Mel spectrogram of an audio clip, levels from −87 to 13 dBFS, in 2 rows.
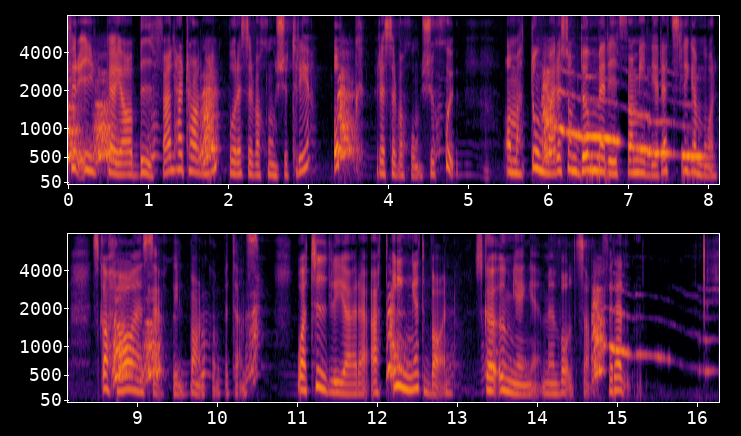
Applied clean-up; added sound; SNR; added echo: neural mask model RNNoise.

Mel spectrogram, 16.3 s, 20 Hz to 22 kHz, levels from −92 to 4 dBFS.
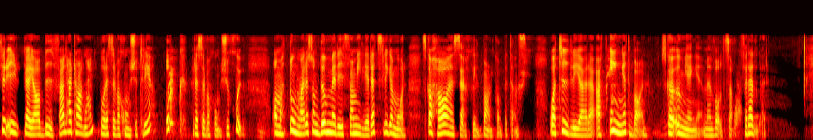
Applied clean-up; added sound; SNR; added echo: neural mask model Resemble Enhance denoiser.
